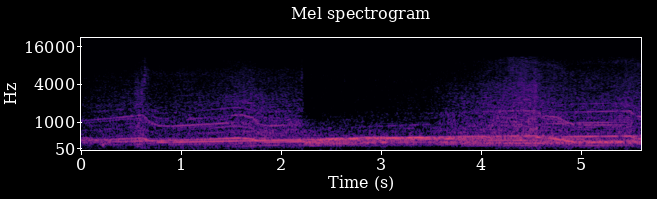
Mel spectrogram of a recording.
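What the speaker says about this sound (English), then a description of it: "Engines do sound quite different going through that tunnel section." Formula 2 race car engines in a Monaco racing video game, heard through the tunnel section: a loud, continuous high droning whine whose pitch rises and dips as gears shift, with no talking.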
